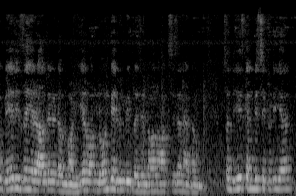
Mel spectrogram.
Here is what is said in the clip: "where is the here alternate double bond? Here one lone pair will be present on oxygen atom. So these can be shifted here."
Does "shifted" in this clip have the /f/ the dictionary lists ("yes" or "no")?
no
